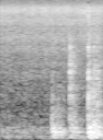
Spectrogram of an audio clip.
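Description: Vegetables sizzling in a hot pan, a soft steady frying hiss broken by a few brief bursts of stirring.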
